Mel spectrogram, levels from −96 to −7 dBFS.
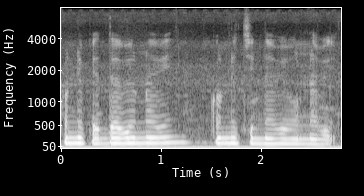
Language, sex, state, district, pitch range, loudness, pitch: Telugu, male, Telangana, Mahabubabad, 105-115 Hz, -14 LUFS, 110 Hz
